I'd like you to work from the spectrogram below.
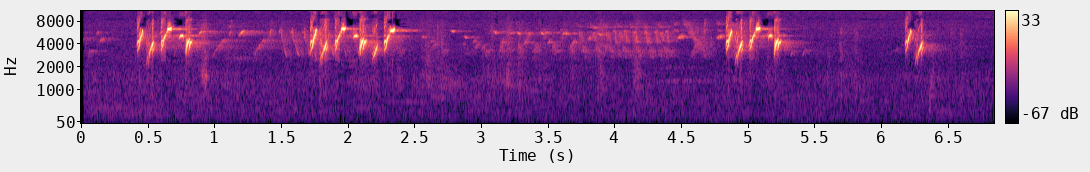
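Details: European goldfinch, chardonneret major type, from Algeria, singing short bursts of bright, high twittering notes in clusters about a second long, with a faint, thin buzzy trill between phrases and a final brief chirp.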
